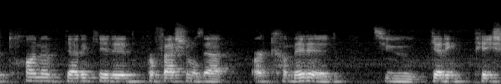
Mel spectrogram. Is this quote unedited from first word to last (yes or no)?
no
